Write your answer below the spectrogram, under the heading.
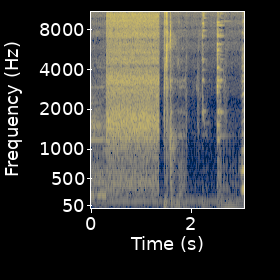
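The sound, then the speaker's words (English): Crunchy eating sounds from someone chewing Wheaties cereal: a steady hiss gives way to a few crisp, irregular crunches and clicks, fairly faint overall. “Mmm. Boy, oh boy, these Wheaties are so good.”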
